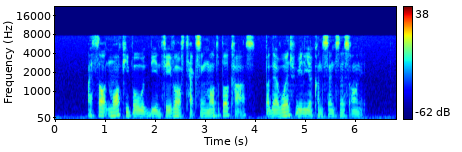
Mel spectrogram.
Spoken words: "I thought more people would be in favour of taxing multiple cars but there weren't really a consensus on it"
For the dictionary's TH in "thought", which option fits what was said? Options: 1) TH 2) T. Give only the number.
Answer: 1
